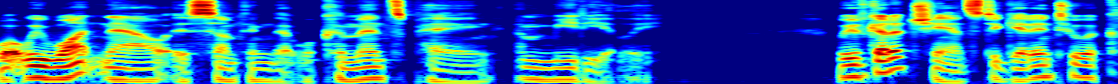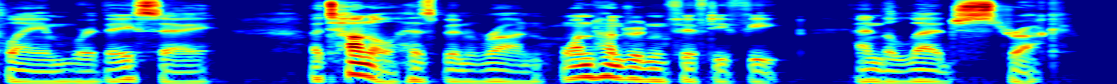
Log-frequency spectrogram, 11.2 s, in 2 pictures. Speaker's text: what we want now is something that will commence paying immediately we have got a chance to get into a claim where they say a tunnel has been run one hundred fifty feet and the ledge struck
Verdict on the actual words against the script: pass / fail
pass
